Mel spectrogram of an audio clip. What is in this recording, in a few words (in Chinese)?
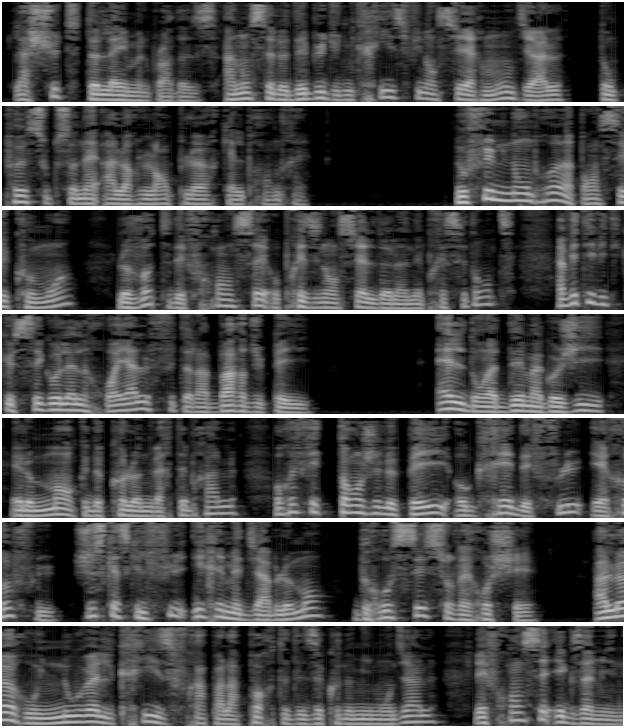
法语男声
